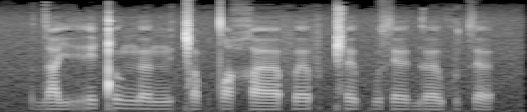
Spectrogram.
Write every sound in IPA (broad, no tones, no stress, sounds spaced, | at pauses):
d a j r i ǃ u ŋ əː ŋ ə ǀ u p tˤ ə χ ɐː f əː f ǁ ɘ kʷ ə s ɘː ɡ əː xʷ ə t͡s ə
